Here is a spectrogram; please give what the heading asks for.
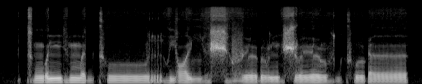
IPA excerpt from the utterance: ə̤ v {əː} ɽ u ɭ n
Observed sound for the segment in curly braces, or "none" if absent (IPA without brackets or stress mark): ʏː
